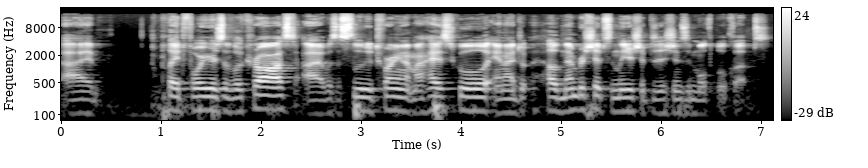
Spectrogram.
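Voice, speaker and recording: A man's voice: mid-range voice, a bit bright. A young man, a college sophomore, giving an earnest prepared speech about his own path to college. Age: young adult. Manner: earnest, personal storytelling. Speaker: student speaker.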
